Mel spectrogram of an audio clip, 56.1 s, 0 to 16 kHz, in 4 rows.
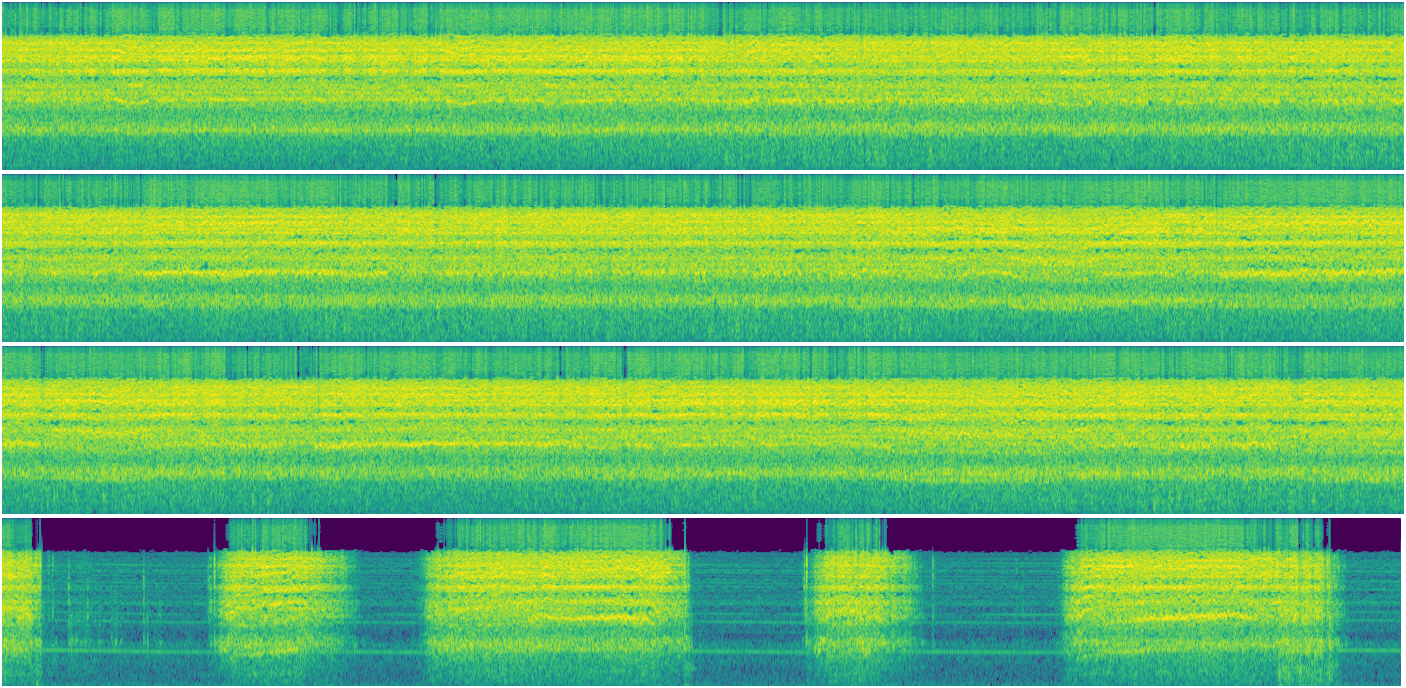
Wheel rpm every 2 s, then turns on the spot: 230, 230, 230, 230, 240, 230, 230, 230, 230, 240, 230, 230, 220, 220, 220, 230, 230, 230, 220, 220, 220, 60, 80, 140, 90, 50, 90, 150.
none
